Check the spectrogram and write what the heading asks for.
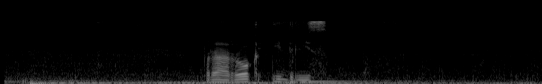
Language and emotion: Russian, neutral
